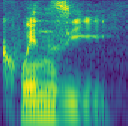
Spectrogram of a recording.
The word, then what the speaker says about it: Quincy: massachusetts which out there you have to call like quincy like z with a z but it's spelled like quincy because it's where our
